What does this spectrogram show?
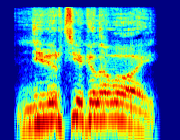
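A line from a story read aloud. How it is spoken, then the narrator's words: Irritated growl. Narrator (Russian): рыкнул раздраженно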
